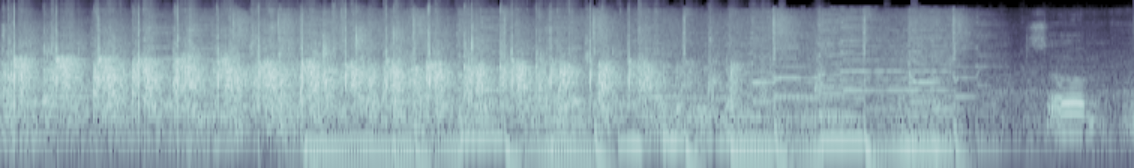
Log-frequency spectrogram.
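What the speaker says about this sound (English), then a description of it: "A big round of applause." Audience applause at the close of a coffee-talk session at a die casting industry tech forum, dense and steady clapping throughout with a low hum and music-like tones underneath, thinning out near the end.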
